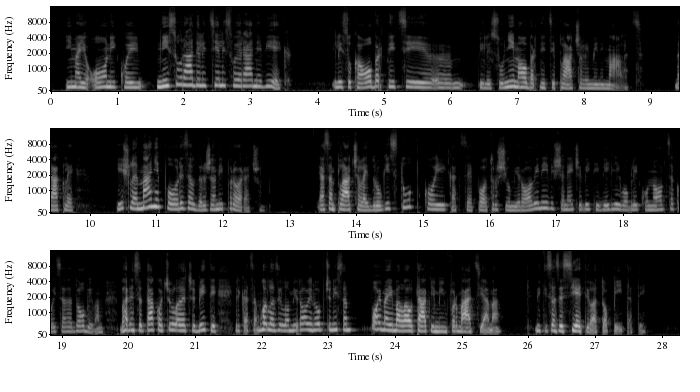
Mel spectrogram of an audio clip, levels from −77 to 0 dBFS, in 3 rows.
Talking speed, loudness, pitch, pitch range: 160 wpm, -32 LUFS, 215 Hz, 190-240 Hz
